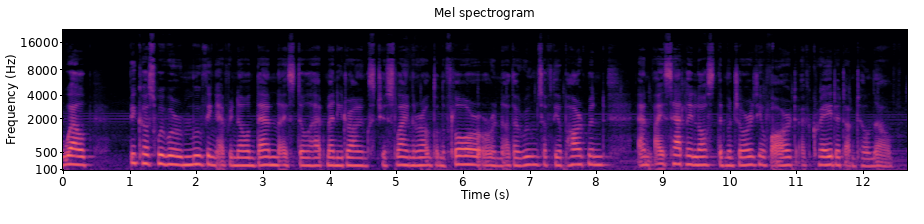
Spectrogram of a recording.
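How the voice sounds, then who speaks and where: Her tone is dark and mellow at a medium pitch. The woman's intonation stays flat and monotone. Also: moderate pace. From Germany. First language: German. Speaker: artist, art commentary youtuber. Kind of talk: casual commentary over speedpaint.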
